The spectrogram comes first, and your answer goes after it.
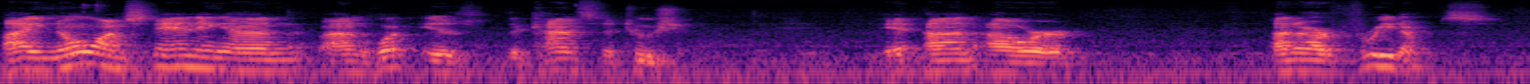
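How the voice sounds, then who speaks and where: A medium-pitched man speaks very slowly, with long, frequent pauses and ordinary pitch variation. Noticeable background noise and audible room echo fill the recording. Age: 70s. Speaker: barber. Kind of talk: casual chat. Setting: barber shop. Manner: animated.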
